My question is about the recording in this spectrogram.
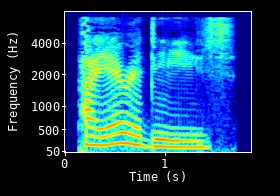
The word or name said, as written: Pierides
